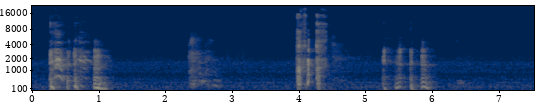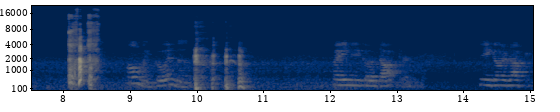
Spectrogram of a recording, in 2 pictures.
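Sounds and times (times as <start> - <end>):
parrot mimicking a cough: 0.3 - 0.9, 4.0 - 4.5, 5.3 - 5.9, 8.1 - 8.6.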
